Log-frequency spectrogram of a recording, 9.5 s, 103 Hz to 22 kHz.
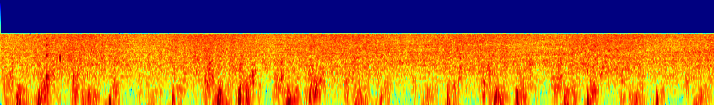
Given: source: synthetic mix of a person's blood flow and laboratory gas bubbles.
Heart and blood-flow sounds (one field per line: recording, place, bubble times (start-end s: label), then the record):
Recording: Doppler ultrasound of blood flow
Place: precordium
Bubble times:
0.58-0.69 s: bubbles
0.77-0.83 s: bubbles
From the record:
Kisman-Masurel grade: 111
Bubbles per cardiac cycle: 1 to 2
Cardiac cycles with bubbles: 1 to 10%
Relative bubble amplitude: barely perceptible (0.100 to 0.250)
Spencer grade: 1 (occasional bubble signal discernible with the cardiac motion signal, with majority of cardiac periods free of bubbles)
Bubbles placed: anywhere in the cardiac cycle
